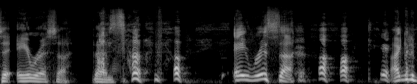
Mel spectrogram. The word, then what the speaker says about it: ERISA: Retirement Income Security Act, which they call it ERISA or ERISA, Doug. ERISA. That means we're going to pronounce it ERISA then.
